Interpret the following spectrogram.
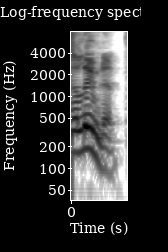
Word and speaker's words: aluminum: In American English, it's spelled like this without that I. So in America, aluminium is alum is aluminum because that's how they spell it. It is aluminum. If you don't put that other eye in, that's aluminum.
